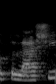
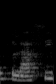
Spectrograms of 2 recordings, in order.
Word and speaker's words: Plassey: जो अंग्रेज थे, क्योंकि देखो उनकी प्रोनाउंसिएशन अलग होती है, अलग तरीके से प्रोनाउंस करते हैं वो, तो प्लाशी उनको बोलना नहीं आता था, वो प्लासी बोलते थे।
